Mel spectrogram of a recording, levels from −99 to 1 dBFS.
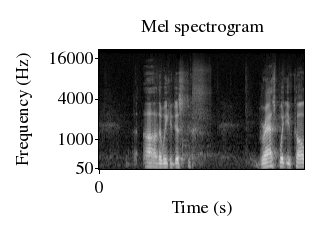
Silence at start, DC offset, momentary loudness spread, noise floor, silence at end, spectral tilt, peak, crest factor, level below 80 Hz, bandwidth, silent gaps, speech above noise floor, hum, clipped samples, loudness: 0.9 s; under 0.1%; 21 LU; -66 dBFS; 0 s; -5.5 dB/octave; -8 dBFS; 20 dB; -82 dBFS; 15 kHz; none; 40 dB; none; under 0.1%; -26 LUFS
